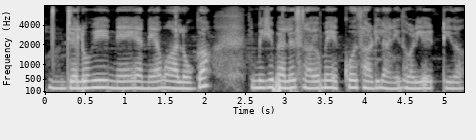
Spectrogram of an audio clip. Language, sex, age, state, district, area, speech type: Dogri, female, 30-45, Jammu and Kashmir, Reasi, rural, spontaneous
